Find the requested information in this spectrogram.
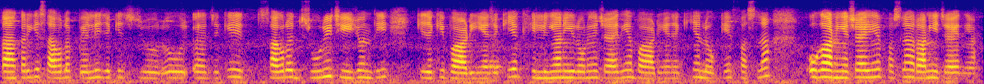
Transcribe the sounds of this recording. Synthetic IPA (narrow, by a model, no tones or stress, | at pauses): t̪ãːkəɾijesaːɡloːpɛːliːd͡ʒeːki | d͡ʒeːkisaːɡloːd͡ʒəɾuːɾiːt͡ʃiːzɦʊnd̪iːkɪd͡ʒeːkiːbaːɽɪjãːd͡ʒeːkijãːkʰɪlɪjãːnĩːɾoːnɪjãːt͡ʃaːiːd̪ɪjãːbaːɽɪjãːd͡ʒeːkɪjãːloːkẽːpʰəslãːʊɡaːnɪjãːt͡ʃaːiːd̪ɪjãːpʰəslãːɾaːnɪ̃jãːt͡ʃaːiːd̪ɪjãː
